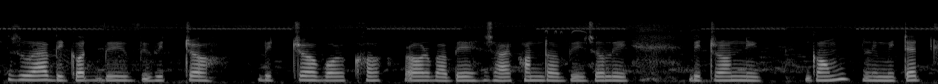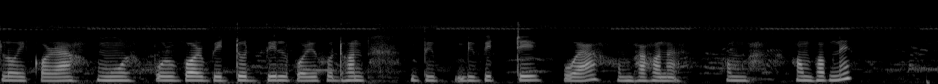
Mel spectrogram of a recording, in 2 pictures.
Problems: none marked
